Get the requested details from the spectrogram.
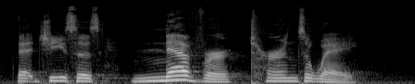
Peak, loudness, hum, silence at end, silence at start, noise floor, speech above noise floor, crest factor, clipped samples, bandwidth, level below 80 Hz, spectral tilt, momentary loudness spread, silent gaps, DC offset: -4 dBFS; -22 LUFS; none; 0.6 s; 0.2 s; -55 dBFS; 33 dB; 18 dB; under 0.1%; 16 kHz; -50 dBFS; -6.5 dB/octave; 15 LU; none; under 0.1%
